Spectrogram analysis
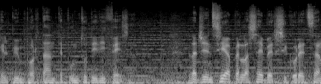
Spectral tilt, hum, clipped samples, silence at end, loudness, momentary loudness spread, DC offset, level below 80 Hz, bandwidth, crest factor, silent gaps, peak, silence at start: -4.5 dB/octave; none; under 0.1%; 0 s; -22 LUFS; 11 LU; under 0.1%; -34 dBFS; 19 kHz; 18 dB; none; -4 dBFS; 0 s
